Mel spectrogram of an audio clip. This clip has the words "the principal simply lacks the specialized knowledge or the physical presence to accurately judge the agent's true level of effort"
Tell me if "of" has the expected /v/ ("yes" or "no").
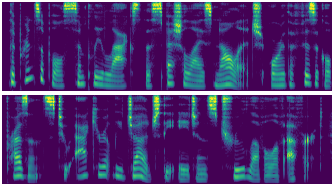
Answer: yes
